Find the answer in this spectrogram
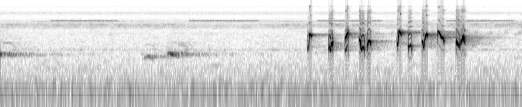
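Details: Red-whiskered bulbul kept in a cage, its song used to draw in wild birds; after a soft low note, a lively series of about nine sharp, falling whistled notes follows in two quick groups.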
